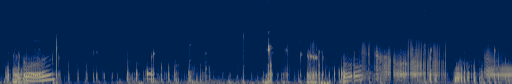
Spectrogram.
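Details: Stomach rumbling from an animal: gurgling, bubbling rumbles with rapid clicking pops and low squeaky tones; borborygmi.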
